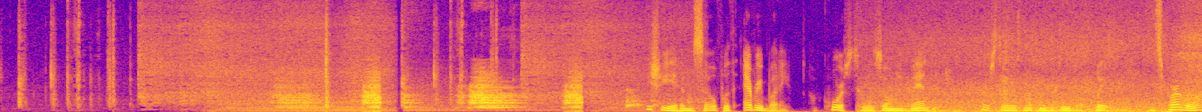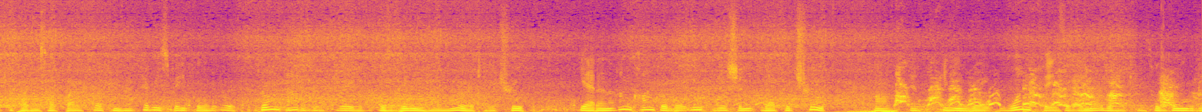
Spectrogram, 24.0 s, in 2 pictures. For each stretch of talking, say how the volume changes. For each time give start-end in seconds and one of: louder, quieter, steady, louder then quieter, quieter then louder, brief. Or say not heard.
6.5-24.0 steady.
